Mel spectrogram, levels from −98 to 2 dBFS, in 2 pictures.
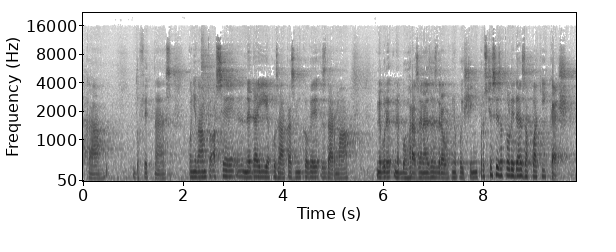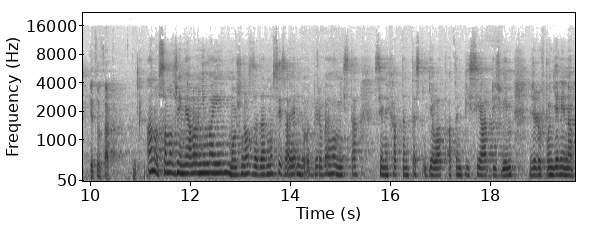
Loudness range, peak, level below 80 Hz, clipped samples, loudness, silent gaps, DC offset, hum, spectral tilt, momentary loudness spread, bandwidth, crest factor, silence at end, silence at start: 5 LU; -4 dBFS; -52 dBFS; under 0.1%; -20 LUFS; none; under 0.1%; none; -5.5 dB/octave; 12 LU; 15.5 kHz; 14 dB; 0 s; 0 s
